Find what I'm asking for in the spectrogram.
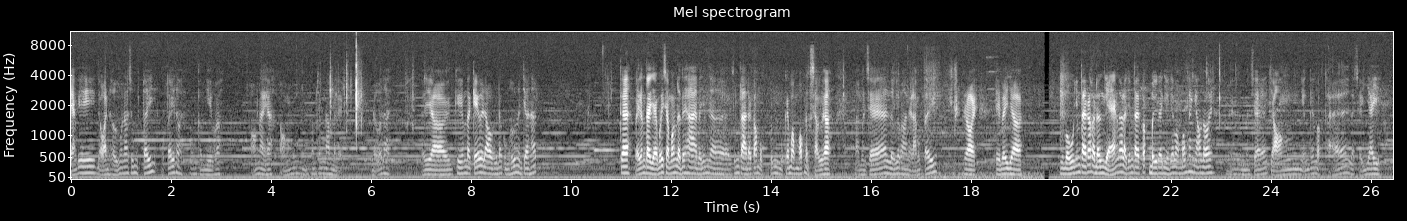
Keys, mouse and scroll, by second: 4.5 click, 6.7 g, 16.4 ctrl+s, 23.2 shift+right click, 24.5-25.1 scroll down 3, 25.1 shift+click.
